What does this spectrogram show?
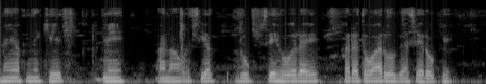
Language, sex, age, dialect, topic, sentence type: Hindi, male, 18-24, Marwari Dhudhari, agriculture, question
